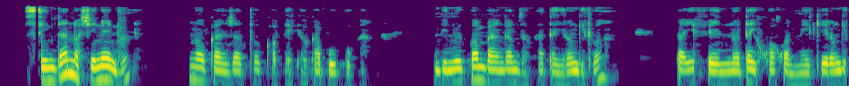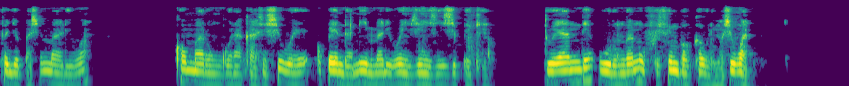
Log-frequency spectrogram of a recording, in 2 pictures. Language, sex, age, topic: Oshiwambo, male, 25-35, finance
